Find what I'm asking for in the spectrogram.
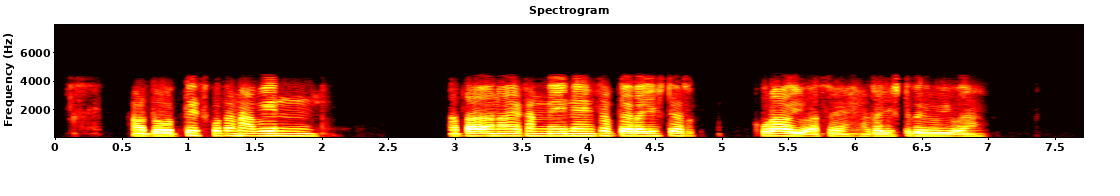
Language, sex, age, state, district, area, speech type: Santali, male, 18-30, Jharkhand, East Singhbhum, rural, conversation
